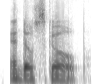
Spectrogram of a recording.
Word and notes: endoscope: American English

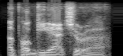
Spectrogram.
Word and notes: Appoggiatura: British English

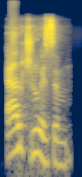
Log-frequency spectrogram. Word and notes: altruism: Indian

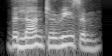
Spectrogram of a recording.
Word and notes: voluntaryism: Indian

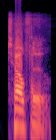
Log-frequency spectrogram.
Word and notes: tofu: American English

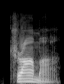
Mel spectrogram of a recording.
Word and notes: drama: American English

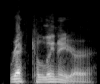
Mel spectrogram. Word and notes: rectilinear: American English

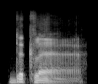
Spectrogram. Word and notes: declare: British English

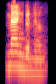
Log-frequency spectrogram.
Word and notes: mangonel: Indian

